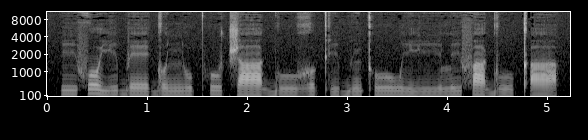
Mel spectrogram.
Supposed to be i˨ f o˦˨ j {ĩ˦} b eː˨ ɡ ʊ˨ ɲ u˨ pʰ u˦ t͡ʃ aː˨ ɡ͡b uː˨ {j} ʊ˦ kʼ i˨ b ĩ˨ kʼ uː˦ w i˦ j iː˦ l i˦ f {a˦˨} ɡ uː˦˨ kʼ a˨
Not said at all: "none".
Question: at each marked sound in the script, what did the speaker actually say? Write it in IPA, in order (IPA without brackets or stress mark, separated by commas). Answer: i˦, ɣ, a˦˨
